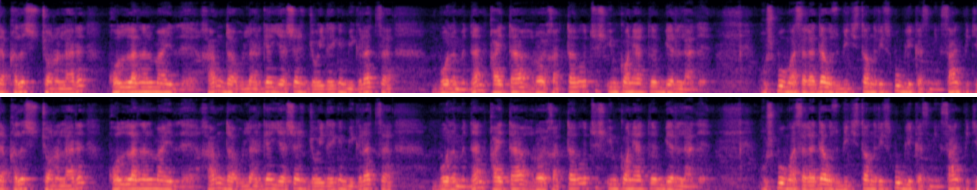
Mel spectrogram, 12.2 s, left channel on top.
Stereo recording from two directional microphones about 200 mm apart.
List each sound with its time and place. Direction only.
0.0 s speech: 10° right (ahead or behind)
